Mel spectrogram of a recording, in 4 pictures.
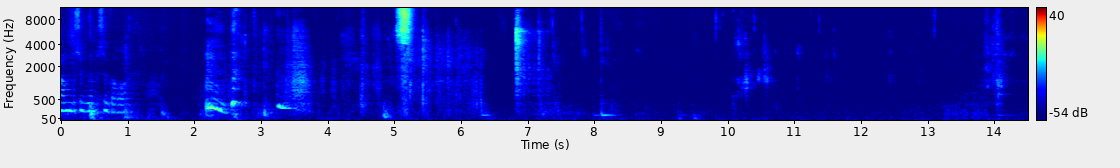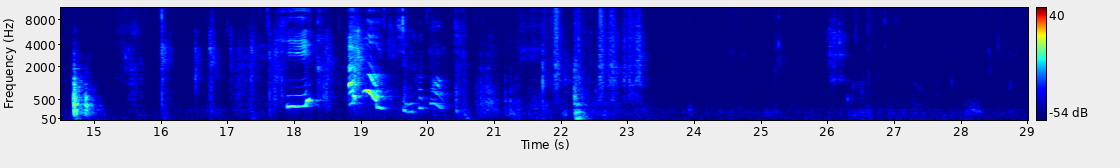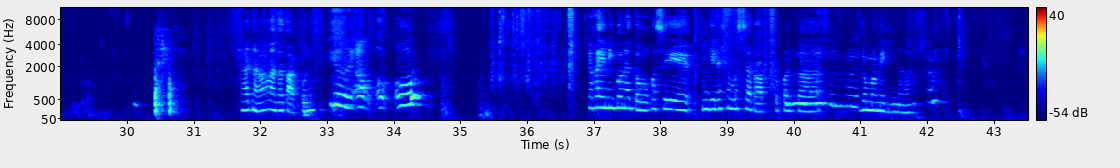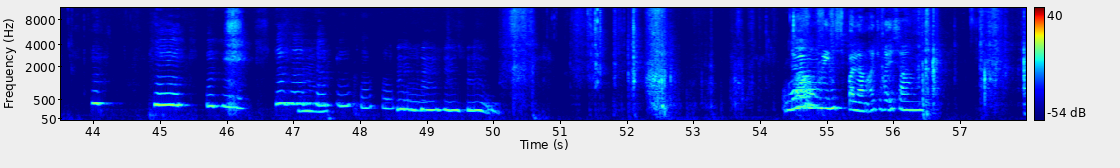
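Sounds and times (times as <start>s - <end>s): person humming a tune: 44.0s - 44.3s, 44.9s - 50.1s.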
